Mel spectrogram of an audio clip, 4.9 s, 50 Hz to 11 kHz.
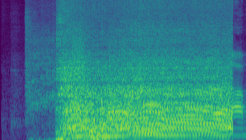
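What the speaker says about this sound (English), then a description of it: "I added the AWE touring exhaust, the resonated version, because this car does have long tubes and no cats, and it is loud as hell." A 2015 Dodge Hellcat with long-tube headers, no catalytic converters and an AWE touring exhaust, resonated version, fires up with a sharp starter whine, then settles into a loud, deep, steady idle before cutting off abruptly.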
